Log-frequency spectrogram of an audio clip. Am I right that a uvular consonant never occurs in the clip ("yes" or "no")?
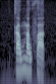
yes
